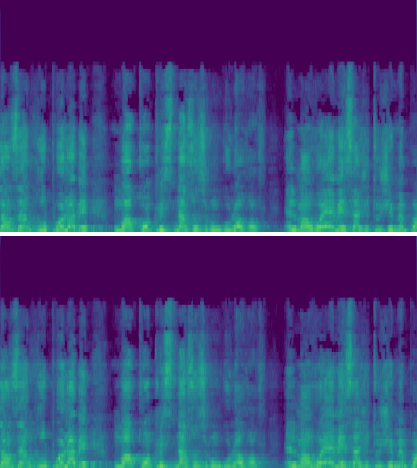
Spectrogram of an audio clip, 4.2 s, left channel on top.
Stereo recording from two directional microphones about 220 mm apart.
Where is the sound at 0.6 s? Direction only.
10° right (ahead or behind).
